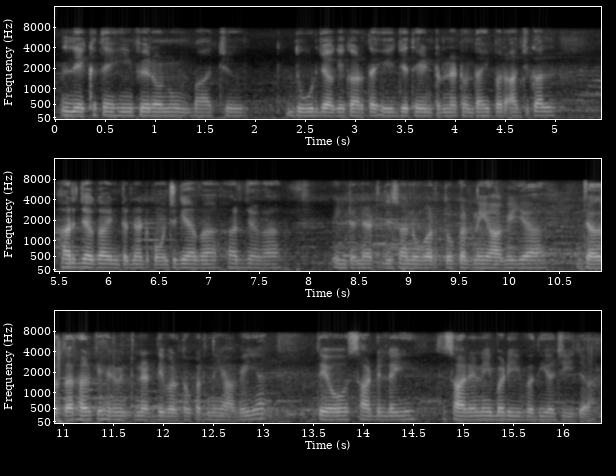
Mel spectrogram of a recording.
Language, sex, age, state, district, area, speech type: Punjabi, male, 18-30, Punjab, Jalandhar, urban, spontaneous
